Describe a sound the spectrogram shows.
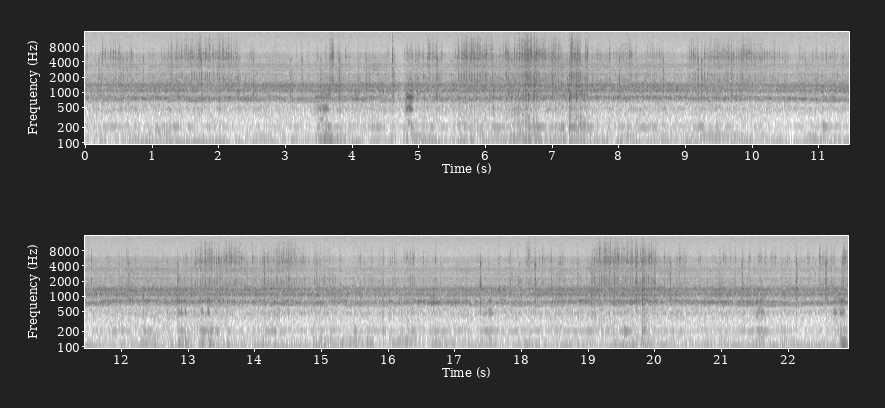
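Wind rushes steadily past a hang glider in flight.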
